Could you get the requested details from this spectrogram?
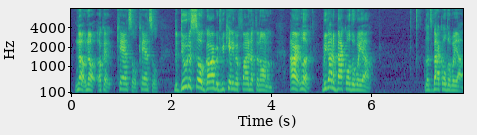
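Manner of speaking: usual speaking voice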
